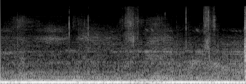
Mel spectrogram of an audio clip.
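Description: A loud, steady low rumbling drone, likely an added dramatic background music bed.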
